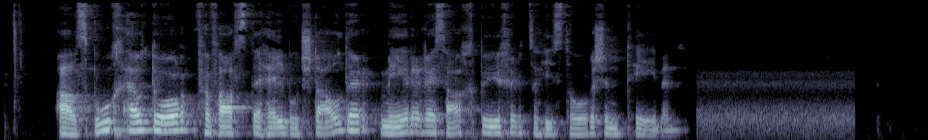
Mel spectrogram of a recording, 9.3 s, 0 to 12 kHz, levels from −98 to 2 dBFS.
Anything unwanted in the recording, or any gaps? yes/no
no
